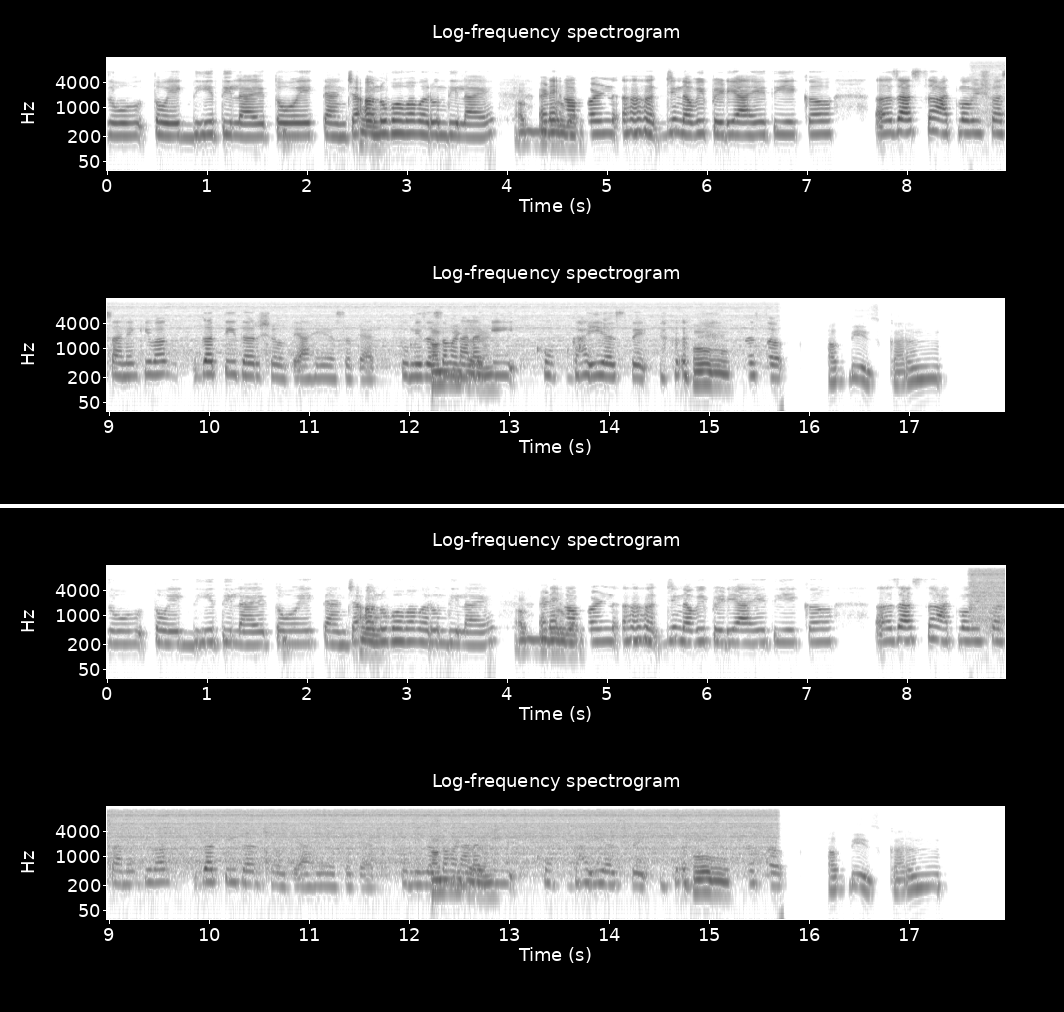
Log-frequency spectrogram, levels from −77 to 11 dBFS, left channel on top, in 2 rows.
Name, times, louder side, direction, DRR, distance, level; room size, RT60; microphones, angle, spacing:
voice 1, 0.0-11.7 11.9-13.1 13.3-14.8 15.4-15.7, left 6 dB, 75° left, 0.8 m, -31 dB
voice 2, 4.1-4.7 12.2-12.9 14.8-15.2 16.2-17.3, left 1 dB, 10° left, 0.3 m, -32 dB
Toilet flush, 8.6-15.7, right 11 dB, 50° right, 0.4 m, -39 dB
3.2 x 2.3 x 3.0 m
head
